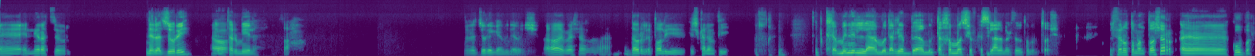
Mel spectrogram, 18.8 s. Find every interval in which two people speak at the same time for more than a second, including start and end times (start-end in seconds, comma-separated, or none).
none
